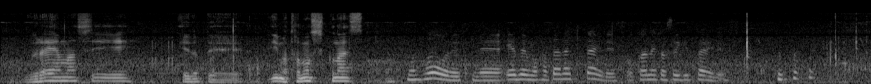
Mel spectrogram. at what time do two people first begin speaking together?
none

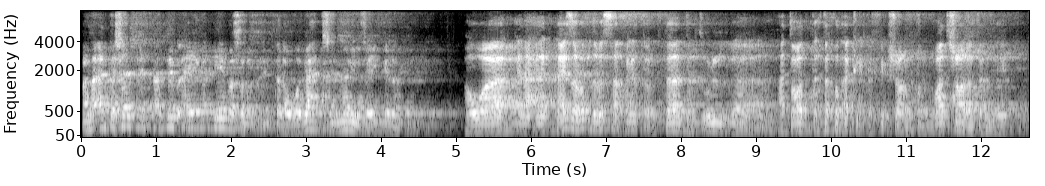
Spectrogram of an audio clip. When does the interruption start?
none

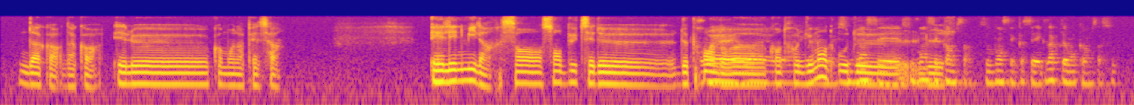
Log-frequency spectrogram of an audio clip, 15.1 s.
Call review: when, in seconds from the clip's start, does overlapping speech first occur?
9.3 s

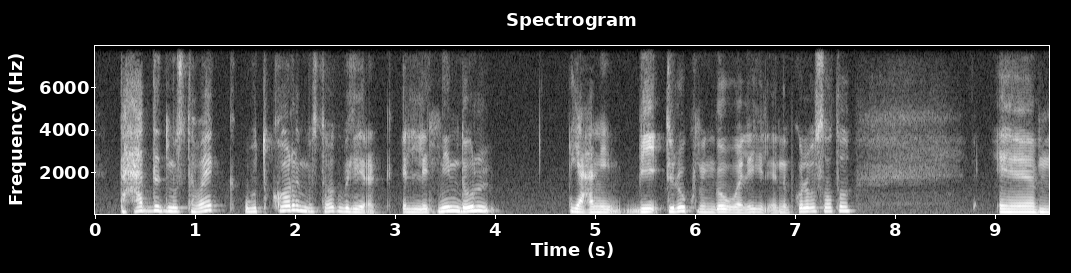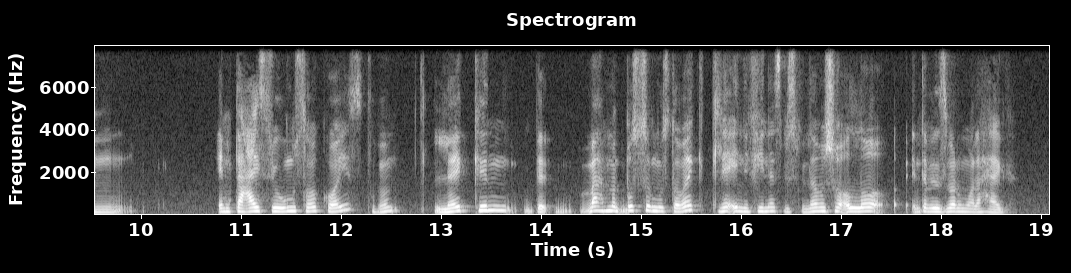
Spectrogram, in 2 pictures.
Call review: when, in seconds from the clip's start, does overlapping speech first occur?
none

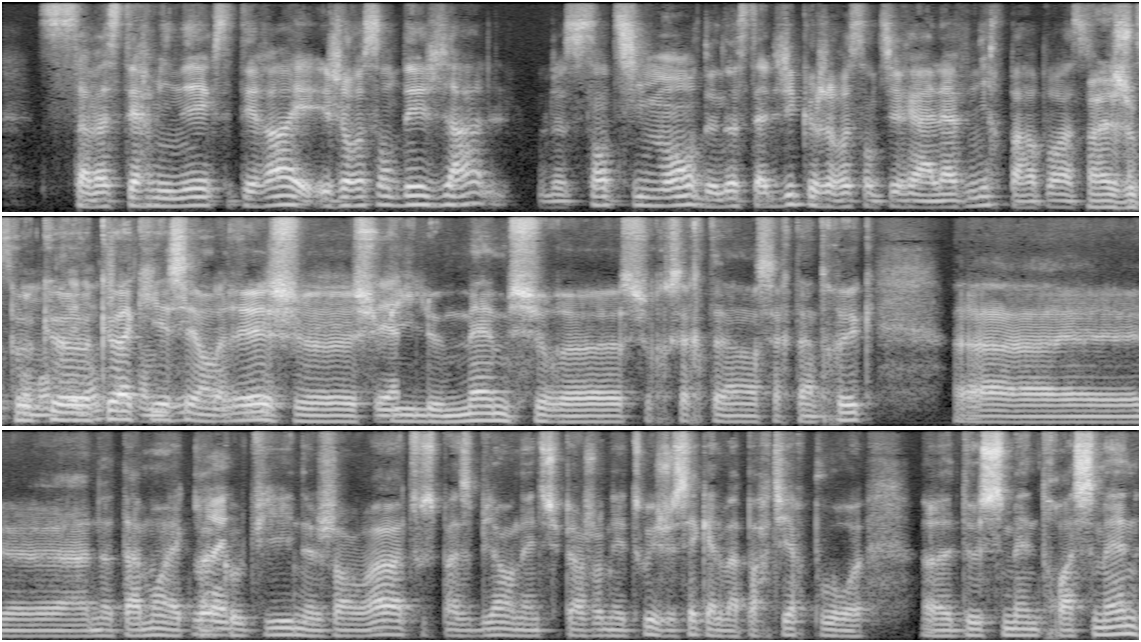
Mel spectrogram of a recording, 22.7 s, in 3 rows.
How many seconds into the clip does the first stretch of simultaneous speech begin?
7.5 s

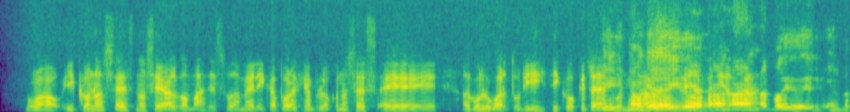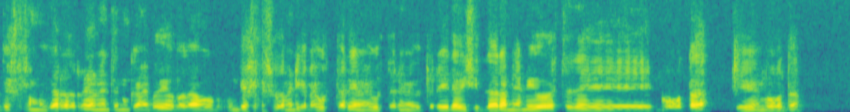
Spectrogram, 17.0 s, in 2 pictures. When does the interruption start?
6.0 s

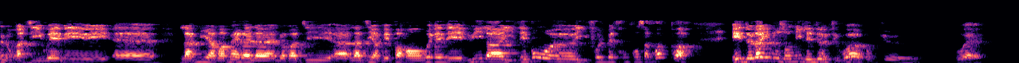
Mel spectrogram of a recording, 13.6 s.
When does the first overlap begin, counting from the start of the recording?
none

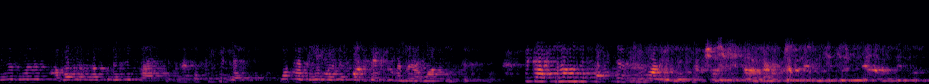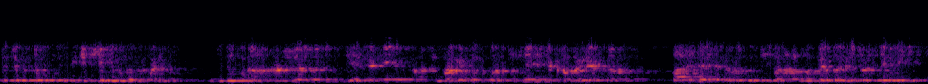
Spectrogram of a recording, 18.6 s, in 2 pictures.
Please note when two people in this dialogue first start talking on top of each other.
6.2 s

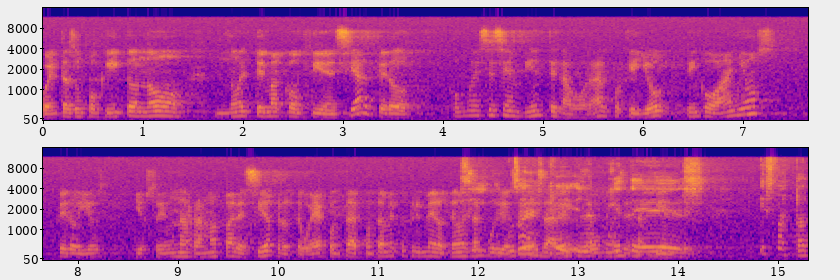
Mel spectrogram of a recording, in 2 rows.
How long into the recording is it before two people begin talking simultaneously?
11.8 s

